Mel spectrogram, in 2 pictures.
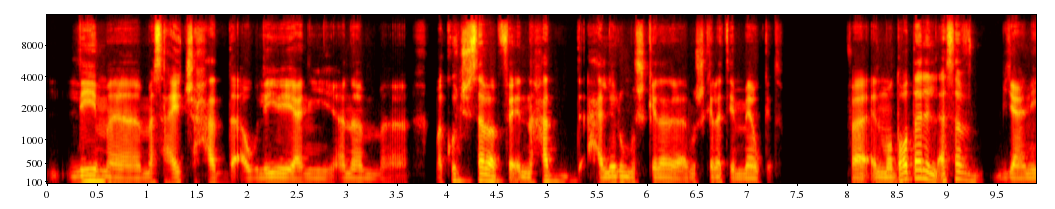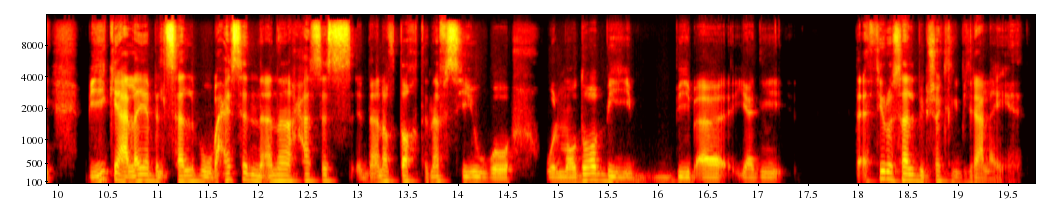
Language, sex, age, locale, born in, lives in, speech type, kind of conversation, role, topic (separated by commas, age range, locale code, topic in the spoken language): Arabic, male, 20-24, ar-EG, Egypt, Egypt, conversation, advice, user, إزاي أحط حدود صحية في الشغل والحياة من غير ما أحس بالذنب؟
